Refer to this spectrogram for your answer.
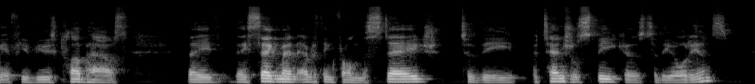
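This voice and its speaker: A man with a Yorkshire accent speaks at a medium pitch in a dark, mellow tone. His pace is fairly slow, his intonation fairly even, and the background is quiet. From Yorkshire, England. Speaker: startup advisor and investor. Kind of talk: casual interview.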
